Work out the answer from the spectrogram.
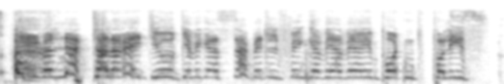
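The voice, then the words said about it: Bad German accent. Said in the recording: “a German accent? ... a very bad German accent”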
